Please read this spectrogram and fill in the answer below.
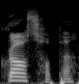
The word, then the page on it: grasshopper: British English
